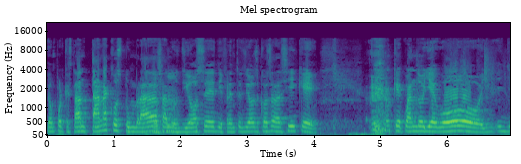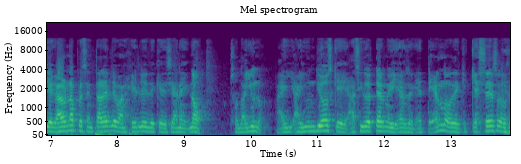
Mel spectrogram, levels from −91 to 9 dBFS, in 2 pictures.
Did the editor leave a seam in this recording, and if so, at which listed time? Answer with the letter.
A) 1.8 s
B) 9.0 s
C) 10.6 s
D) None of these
D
